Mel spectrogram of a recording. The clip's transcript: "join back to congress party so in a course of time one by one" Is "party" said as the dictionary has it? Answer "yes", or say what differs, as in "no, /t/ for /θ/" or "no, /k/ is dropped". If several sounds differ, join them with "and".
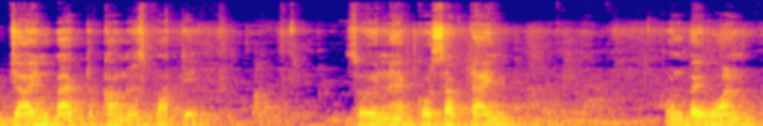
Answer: yes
